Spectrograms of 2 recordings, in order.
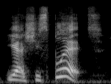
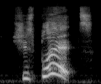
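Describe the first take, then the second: First: Said in the usual way. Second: High echo. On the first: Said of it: "What do you mean you turn into another person". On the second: Shown as a demonstration.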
